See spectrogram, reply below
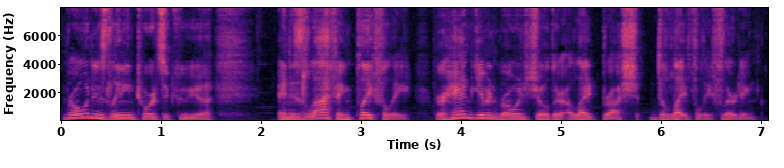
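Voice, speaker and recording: A man with a slightly high, warm voice talks a bit fast, his pitch swinging widely. He's a let's play host reading a visual novel aloud, tripping over lines, re-reading them and adding commentary. Game music plays behind him.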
